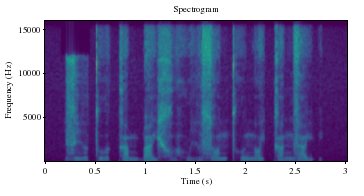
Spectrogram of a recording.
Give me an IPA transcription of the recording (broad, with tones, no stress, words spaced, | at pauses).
zi˨˦ə̯t̪u˧˩ə̯ka̰˧˨m ɓa˧˩jxɔ̤˨˩hwi̤˨˩ə̯ zɔ˧nt̪ʰṵ˧˨ nɔ˧jka˨˦ŋza̰˧˨jʔ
